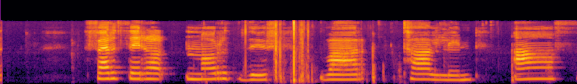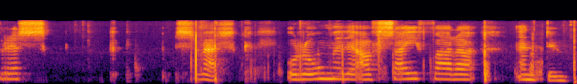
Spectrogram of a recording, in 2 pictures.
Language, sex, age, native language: Icelandic, female, 11, Icelandic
